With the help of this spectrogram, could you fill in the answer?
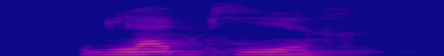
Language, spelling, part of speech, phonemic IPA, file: French, glapir, verb, /ɡla.piʁ/, LL-Q150 (fra)-glapir.wav
- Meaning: 1. to yelp, bark 2. to shriek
